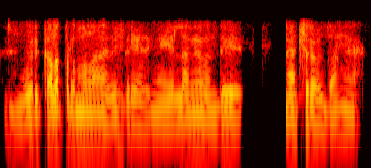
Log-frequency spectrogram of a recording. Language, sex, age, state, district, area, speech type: Tamil, male, 30-45, Tamil Nadu, Nagapattinam, rural, conversation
